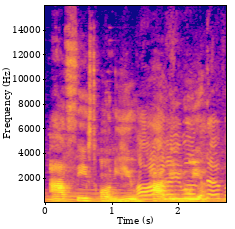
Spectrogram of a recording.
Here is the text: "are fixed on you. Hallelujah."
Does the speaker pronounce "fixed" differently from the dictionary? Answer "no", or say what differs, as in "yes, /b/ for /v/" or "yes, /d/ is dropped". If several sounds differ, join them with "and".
yes, /k/ is dropped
